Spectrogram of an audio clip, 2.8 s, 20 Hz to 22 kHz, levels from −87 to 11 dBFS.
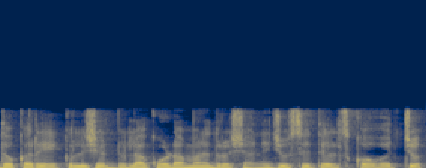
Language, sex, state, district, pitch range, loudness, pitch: Telugu, female, Andhra Pradesh, Krishna, 180-190 Hz, -13 LUFS, 190 Hz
